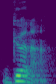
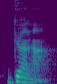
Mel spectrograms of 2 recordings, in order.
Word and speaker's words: gonna: we say gonna but notice again the pronunciation it's not with an o sound it's with a you gonna repeat gonna she's gonna be repeat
